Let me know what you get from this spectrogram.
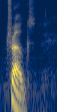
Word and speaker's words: Trogues: It's Trogues, like rogues with a T, Trogues.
